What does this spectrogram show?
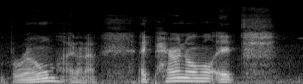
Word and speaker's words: Broome: It's like broom with an E at the end. Broome?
